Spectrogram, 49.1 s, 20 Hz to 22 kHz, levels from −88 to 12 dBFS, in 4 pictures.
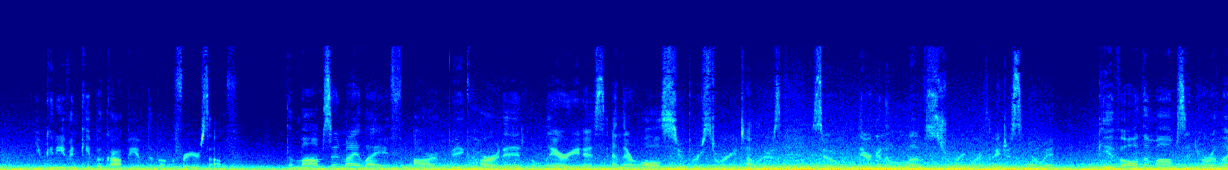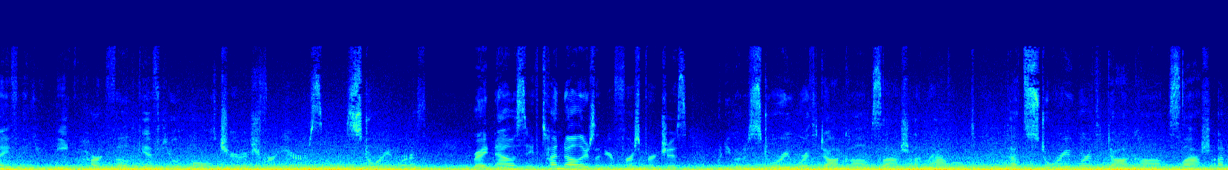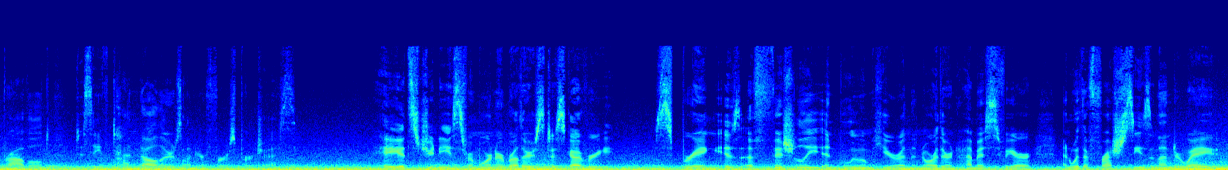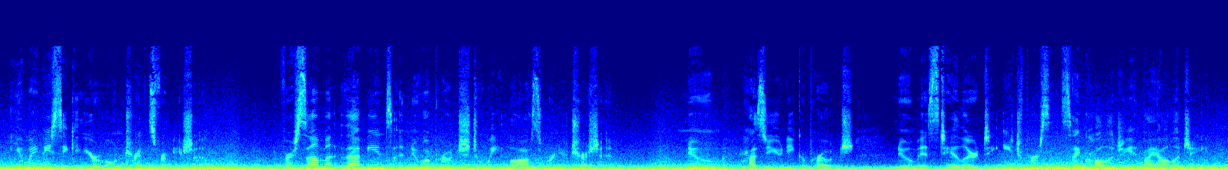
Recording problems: wind noise on the microphone; heavy; 2 dB above the speech

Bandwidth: 16 kHz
